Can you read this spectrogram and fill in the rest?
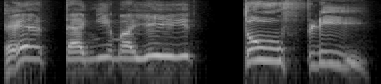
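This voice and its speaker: A man voicing an excitable young boy in a children's storybook, his voice pitched high and shrill. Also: extremely slow, gravelly, heavily acted. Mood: agitated.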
